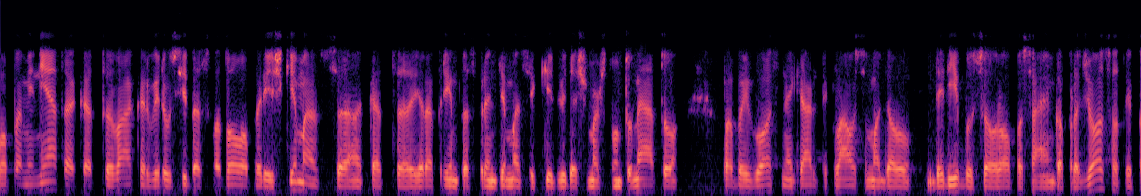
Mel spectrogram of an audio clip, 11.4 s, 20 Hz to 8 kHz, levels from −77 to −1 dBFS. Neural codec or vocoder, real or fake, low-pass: none; real; 7.2 kHz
